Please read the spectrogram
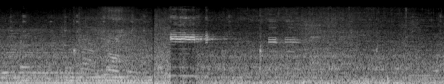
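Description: Vehicle horn honking just under two seconds in, with a shorter toot about a second later, over the engine and road rumble of a moving vehicle on a busy road.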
